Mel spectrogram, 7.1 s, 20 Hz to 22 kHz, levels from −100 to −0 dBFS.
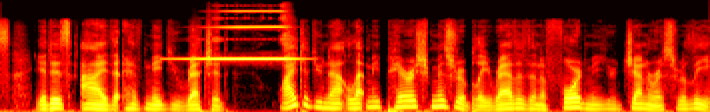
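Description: From 1.60 to 3.18 s, loudspeaker feedback squeal: a 3 kHz tone swells over under a second to around 10 dB above the speech, unlike a steady interference whine.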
